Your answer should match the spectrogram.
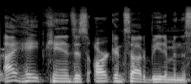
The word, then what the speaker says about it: Arkansas: Arkansas has a silent S.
